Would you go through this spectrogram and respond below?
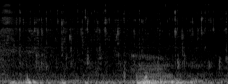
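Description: Gasoline draining from the fuel tank of a 1995 Dodge Grand Caravan, a steady trickling pour with a brief heavier gush partway through, close by and alone.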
